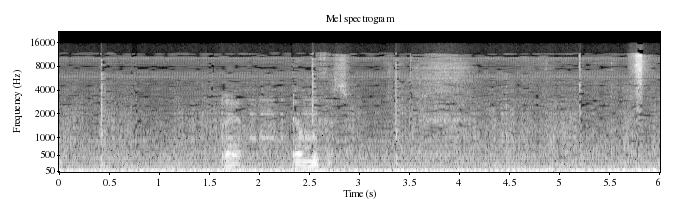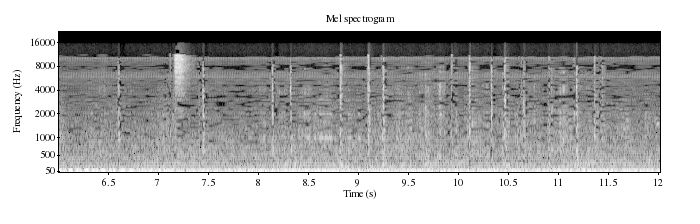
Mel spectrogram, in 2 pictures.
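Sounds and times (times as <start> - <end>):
steady low hum: 0.0 - 12.0
short high hiss: 7.1 - 7.4.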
